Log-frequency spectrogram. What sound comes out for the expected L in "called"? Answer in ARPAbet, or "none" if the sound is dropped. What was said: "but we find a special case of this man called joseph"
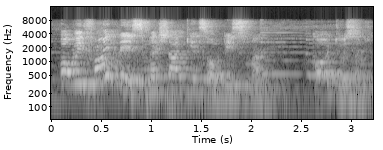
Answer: none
